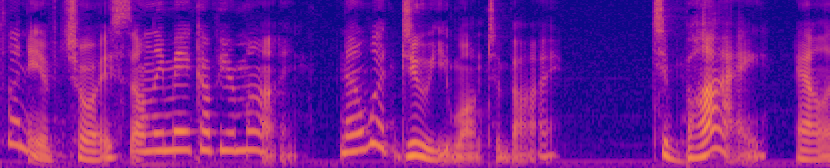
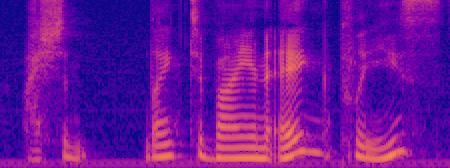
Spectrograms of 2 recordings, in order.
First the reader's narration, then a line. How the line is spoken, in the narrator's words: she said timidly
